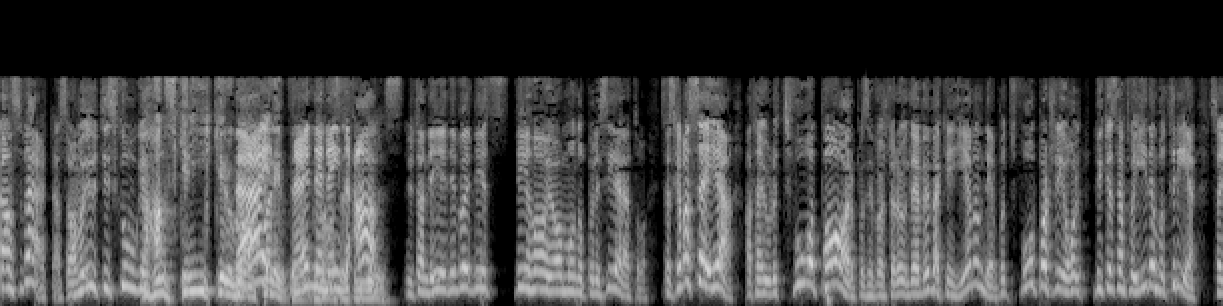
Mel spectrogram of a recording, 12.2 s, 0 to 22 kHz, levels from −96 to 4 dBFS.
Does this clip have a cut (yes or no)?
no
